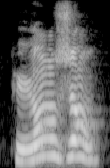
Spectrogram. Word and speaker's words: plongeon: mon e et puis mon o comme dans plongeon vous voyez je ne dis pas plongon mais plongon maintenant nous allons lire quelques syllabes lisez avec moi les enfants g g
